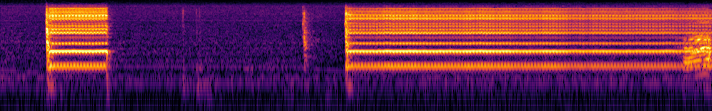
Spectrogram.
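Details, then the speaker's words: Data East DECO Cassette System arcade board set under repair: steady high electronic tone in bursts with silence between, the alarm given when the reset signal never arrives; only the sound RAM remained unchecked as a suspect. "Now I got no reset. This is what happens when the reset doesn't come."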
